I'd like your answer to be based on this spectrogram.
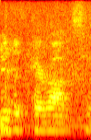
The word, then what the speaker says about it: Pharrox: P-A-R-R-O-X. – That works fine. P-A-R-R-O-X. – Yeah, Parrox. – With a silent H. – Yeah, with a silent H in there somewhere. P-H-A-R-R-O-X. Parrox.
